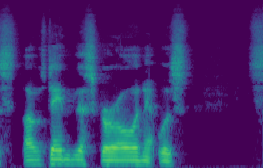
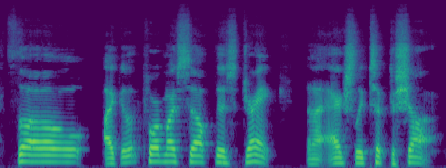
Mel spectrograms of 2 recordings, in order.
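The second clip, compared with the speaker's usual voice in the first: normal talking voice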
